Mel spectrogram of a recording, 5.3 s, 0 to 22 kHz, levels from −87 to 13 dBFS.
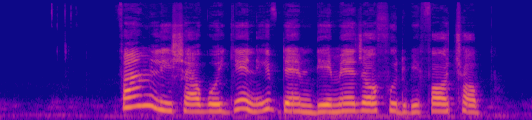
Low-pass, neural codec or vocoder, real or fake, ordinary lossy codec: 19.8 kHz; vocoder, 44.1 kHz, 128 mel bands, Pupu-Vocoder; fake; Opus, 64 kbps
